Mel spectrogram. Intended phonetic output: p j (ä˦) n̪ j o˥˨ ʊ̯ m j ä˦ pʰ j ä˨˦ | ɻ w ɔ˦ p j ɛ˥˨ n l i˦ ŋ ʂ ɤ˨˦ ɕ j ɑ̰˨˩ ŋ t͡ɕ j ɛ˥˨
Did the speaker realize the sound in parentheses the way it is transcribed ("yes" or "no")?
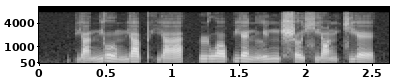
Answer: no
